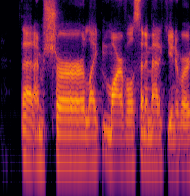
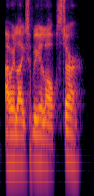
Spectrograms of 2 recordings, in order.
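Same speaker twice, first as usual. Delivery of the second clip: put-on Irish accent; faster than usual. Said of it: "I think I can do Irish".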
